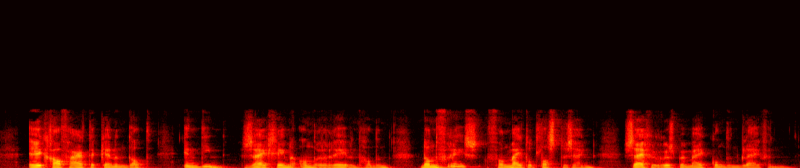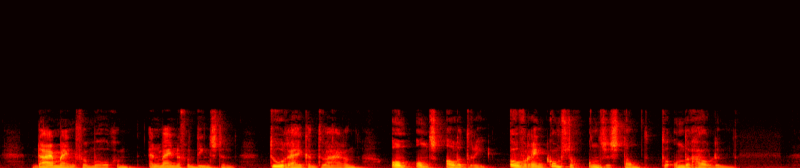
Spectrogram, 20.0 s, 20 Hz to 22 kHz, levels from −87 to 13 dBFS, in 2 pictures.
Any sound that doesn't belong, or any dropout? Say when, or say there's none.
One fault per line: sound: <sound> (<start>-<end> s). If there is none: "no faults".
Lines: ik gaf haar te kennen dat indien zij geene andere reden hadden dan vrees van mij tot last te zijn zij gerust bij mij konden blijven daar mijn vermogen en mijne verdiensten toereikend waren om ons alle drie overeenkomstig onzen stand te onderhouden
no faults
